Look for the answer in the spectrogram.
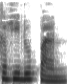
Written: kehidupan

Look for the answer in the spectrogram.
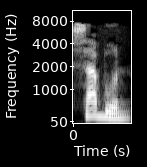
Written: sabun

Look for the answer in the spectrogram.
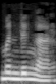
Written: mendengar

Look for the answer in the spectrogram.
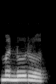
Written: menurut

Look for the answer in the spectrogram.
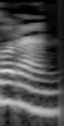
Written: koran

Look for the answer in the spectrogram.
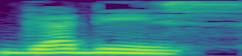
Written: gadis

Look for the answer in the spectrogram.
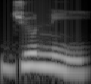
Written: juni

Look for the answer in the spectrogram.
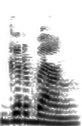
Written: gerbang

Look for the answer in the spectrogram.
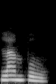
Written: lampu

